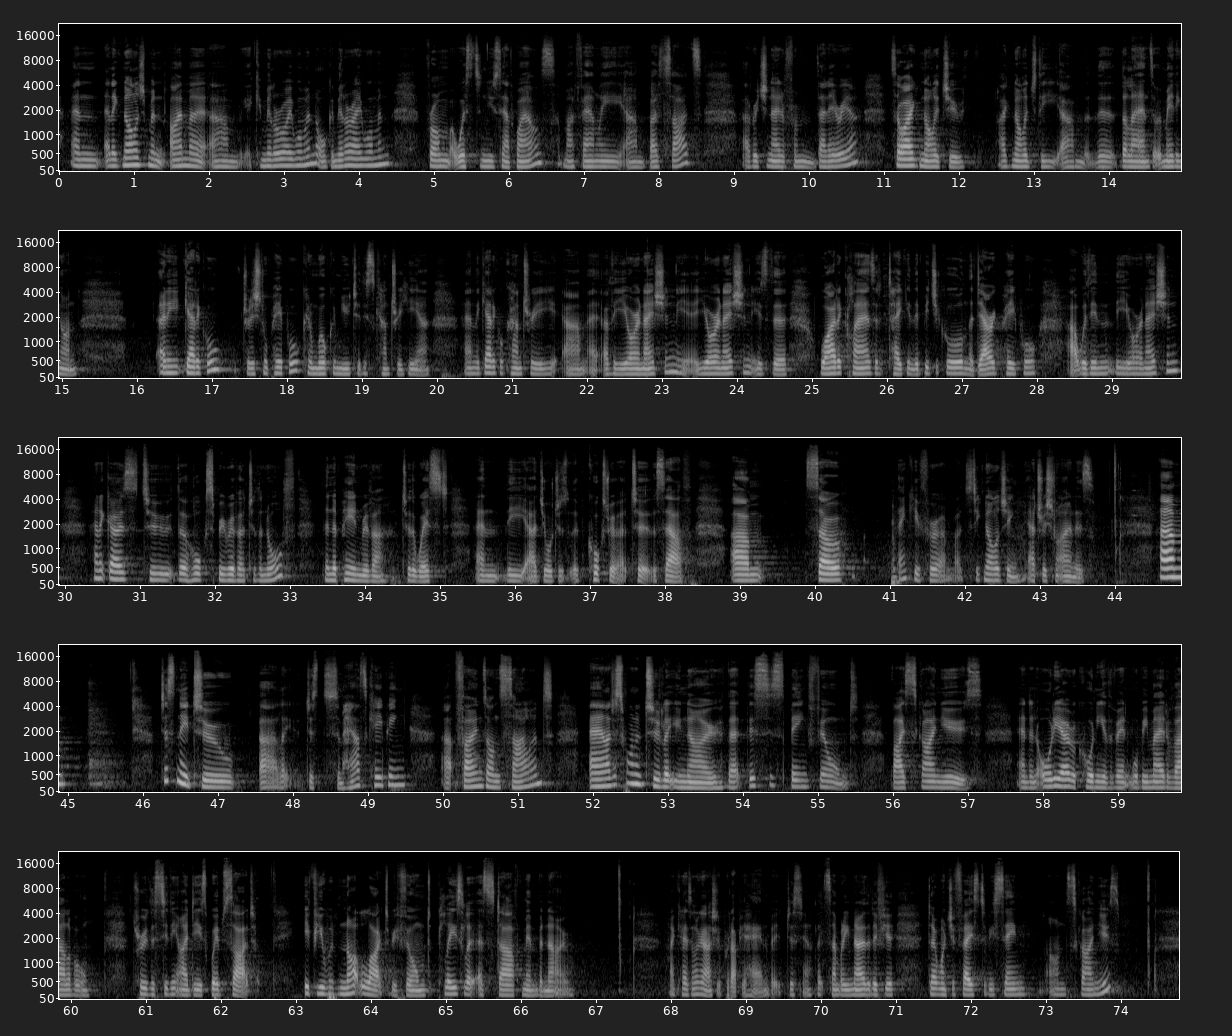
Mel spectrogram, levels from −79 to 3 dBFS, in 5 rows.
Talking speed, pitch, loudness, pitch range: 165 wpm, 155 Hz, -32 LUFS, 145-170 Hz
